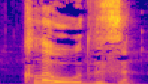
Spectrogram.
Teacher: Вот это «э», которое появляется между «з» и «з», нам совершенно не нужна. · межзубный звук «з», и после этого идет звонкий звук «з». И вот между ними нет никаких гласных.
